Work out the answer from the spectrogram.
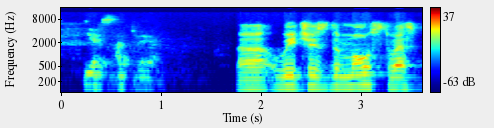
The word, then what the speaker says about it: Aceh: Aceh, is this the correct pronunciation? Yes, Aceh.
